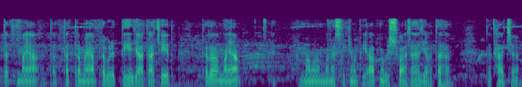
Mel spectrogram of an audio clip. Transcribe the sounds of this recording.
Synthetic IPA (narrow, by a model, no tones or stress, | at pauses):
t̪ɐt̪mɐjaːt̪ɐt̪ɐt̪ɾɐmɐjaːpɾɐʋɾɪt̪ːiɦid͡ʒaːt̪aːt͡ʃeːt̪t̪ɐd̪ɐmɐjaː | mɐmɐmɐnɐsjɐkimɐpḭʔa̰ːt̪mɐʋɪʃʋaːsɐɦɐd͡ʒaːt̪ɐɦɐ̆ | t̪ɐt̪ʰaːt͡ʃɐ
